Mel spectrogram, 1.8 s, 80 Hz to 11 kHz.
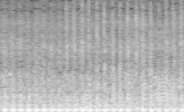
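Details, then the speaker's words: Suzuki Satria FU 150 after valve clearance adjustment, running with the exhaust outlet covered: steady low thumping idle, even and unbroken with no ticks or knocks. Engine idles smoothly and softly. "Lanjut kita coba nyalakan. Lembut suaranya."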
